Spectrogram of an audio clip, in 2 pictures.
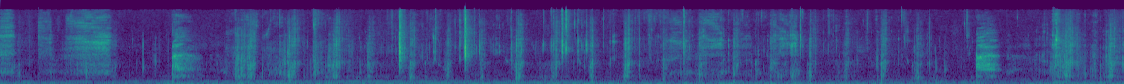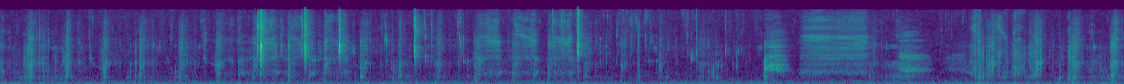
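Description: Close-miked eating of pani puri (golgappa): crisp hollow puri shells bitten and chewed, with many sharp crunches and wet chewing throughout.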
